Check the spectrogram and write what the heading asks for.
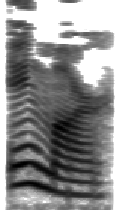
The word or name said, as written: ingmar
